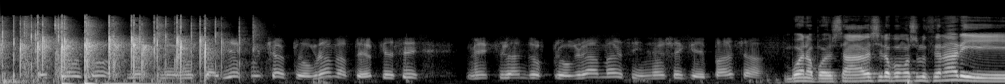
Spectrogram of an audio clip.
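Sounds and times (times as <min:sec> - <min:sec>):
studio applause from a few hands: 0:00.0 - 0:02.7
speech: 0:02.8 - 0:10.0.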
